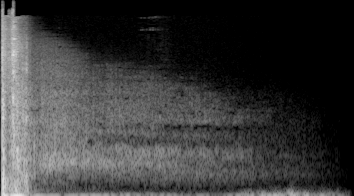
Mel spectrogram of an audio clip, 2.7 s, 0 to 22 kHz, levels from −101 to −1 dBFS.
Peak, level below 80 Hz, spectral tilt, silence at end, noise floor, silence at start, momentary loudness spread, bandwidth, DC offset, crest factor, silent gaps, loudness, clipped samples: 0 dBFS; -40 dBFS; -1 dB/octave; 0.45 s; -50 dBFS; 0 s; 28 LU; 16 kHz; under 0.1%; 22 dB; none; -17 LUFS; under 0.1%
